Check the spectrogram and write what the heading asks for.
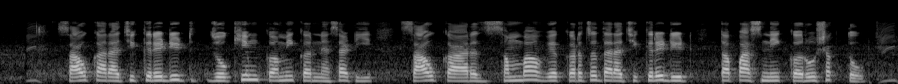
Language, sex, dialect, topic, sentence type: Marathi, male, Varhadi, banking, statement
